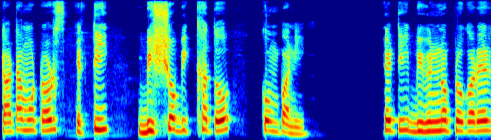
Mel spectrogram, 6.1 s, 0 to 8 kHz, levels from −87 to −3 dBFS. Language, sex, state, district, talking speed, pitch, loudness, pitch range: Bengali, male, West Bengal, North 24 Parganas, 95 wpm, 210 Hz, -15 LUFS, 195-225 Hz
